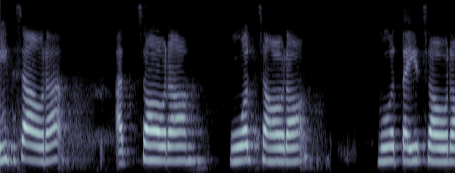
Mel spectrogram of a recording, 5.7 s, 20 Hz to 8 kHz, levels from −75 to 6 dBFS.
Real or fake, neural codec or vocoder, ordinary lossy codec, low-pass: fake; codec, 16 kHz, 1 kbps, X-Codec, HuBERT features, trained on LibriSpeech; none; 7.2 kHz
